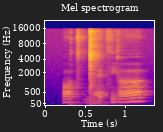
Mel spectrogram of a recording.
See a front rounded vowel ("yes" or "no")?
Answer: no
